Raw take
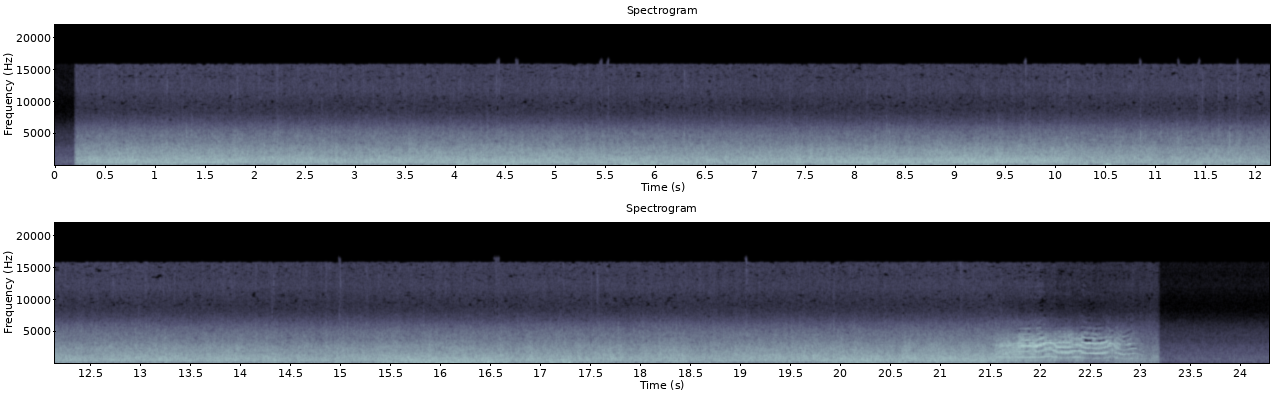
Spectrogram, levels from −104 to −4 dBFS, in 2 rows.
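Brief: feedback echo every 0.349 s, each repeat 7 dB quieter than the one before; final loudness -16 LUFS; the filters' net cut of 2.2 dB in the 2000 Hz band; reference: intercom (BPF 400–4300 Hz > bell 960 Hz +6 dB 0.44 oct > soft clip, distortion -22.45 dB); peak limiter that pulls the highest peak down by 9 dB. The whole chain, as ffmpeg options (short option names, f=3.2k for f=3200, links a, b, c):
-af "equalizer=f=2k:t=o:g=-3,alimiter=limit=-23dB:level=0:latency=1,highpass=400,lowpass=4.3k,equalizer=f=960:t=o:w=0.44:g=6,aecho=1:1:349|698|1047|1396|1745:0.447|0.201|0.0905|0.0407|0.0183,asoftclip=threshold=-21.5dB,volume=15dB"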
